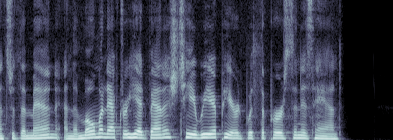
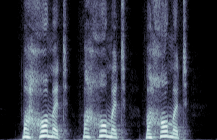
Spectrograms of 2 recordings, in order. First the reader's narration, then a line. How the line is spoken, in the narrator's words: cried she with all her might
